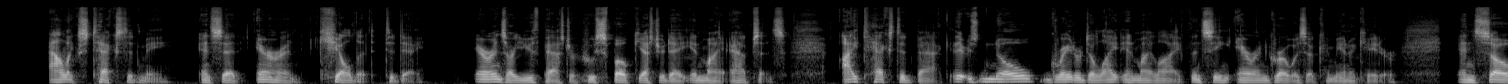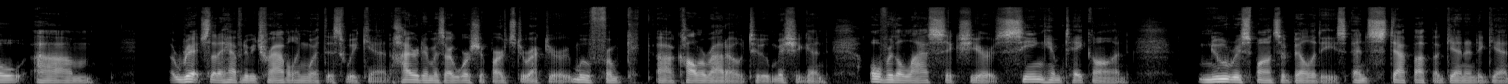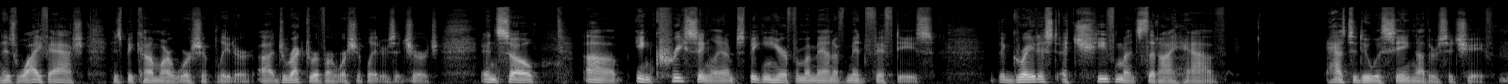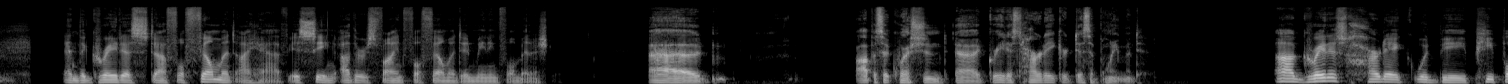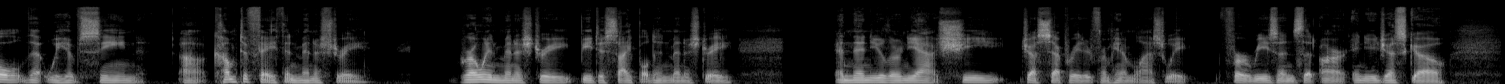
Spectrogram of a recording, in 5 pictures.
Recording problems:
none

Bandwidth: 15 kHz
